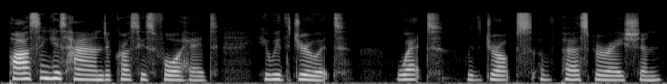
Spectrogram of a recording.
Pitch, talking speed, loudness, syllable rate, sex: 220 Hz, 125 wpm, -19 LUFS, 3.9 syllables/s, female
